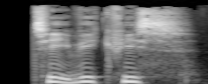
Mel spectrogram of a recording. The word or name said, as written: tv-quiz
